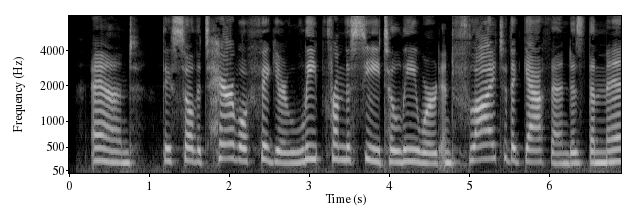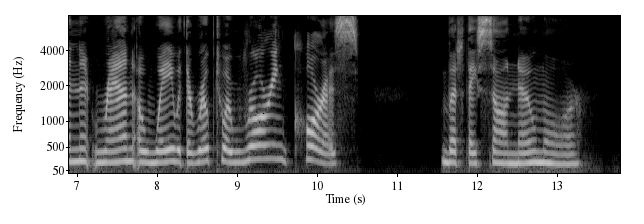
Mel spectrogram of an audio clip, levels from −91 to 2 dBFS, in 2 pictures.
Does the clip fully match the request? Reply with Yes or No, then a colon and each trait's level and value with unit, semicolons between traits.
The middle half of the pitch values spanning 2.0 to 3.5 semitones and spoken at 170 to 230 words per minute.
No: average, 3.1 semitones; average, 150 wpm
